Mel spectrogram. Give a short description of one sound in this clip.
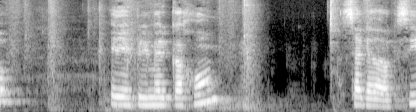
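A drawer slides open.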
